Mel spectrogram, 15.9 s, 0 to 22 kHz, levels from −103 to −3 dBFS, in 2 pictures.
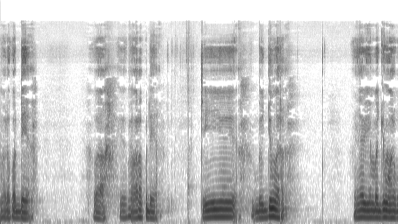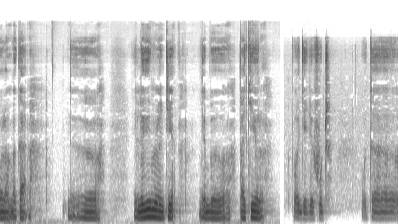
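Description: Throughout, the audio carries plainly audible HE-AAC compression damage: treble rebuilt from lower bands sounds synthetic, nothing extends above 14.9 kHz, and the character fits a low bitrate near 24 kbps. At 13.55 s, after an 80 ms silence, the band narrows to 10.8 kHz, the level drops about 5 dB and new noise appears around 30 dB down, likely the input switched to a poorer device.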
